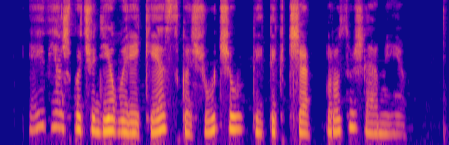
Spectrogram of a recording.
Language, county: Lithuanian, Vilnius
